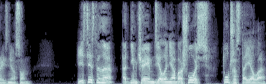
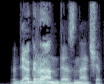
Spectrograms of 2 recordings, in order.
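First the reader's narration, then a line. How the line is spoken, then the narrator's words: Drawled. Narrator (Russian): протянул он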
